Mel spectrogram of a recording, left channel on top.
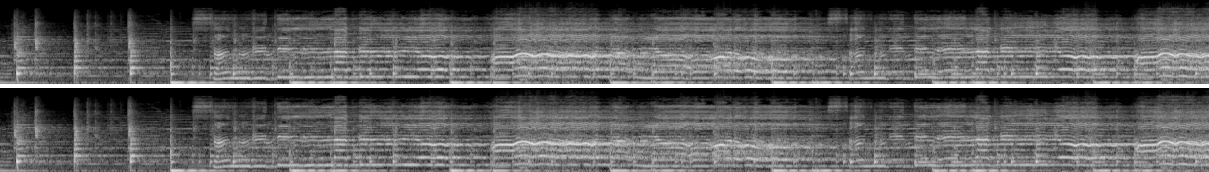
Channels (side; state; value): both; normal; correlation 0.94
